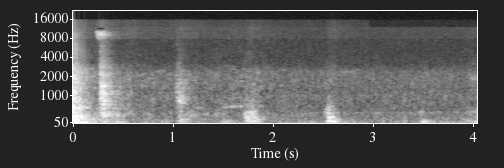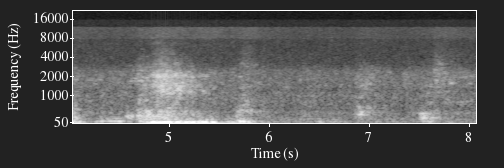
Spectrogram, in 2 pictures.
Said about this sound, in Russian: Одну секунду, я дверь открою там.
